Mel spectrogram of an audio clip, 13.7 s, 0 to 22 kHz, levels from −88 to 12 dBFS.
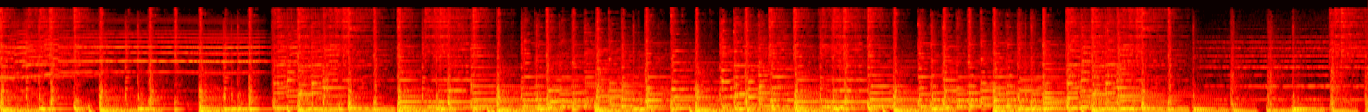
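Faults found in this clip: Sudden gain jump, 2.6–2.78 s. Level drops by about 6 dB in a single step, then returns. Sound and background noise fall together, with no ramp. Likely cause: a digital gain or bit-shift setting applied and reverted without smoothing. An AGC or compressor would slide over tens of milliseconds and leave the noise floor behind. This is instantaneous.

Repeated buffer, 11.67 s. Brief buzzy click, consistent with a very short slice replaying back-to-back with hard joins, roughly two extra passes. The repeat rate fits a 5 ms playback buffer. Probable component: output device or mixer starved of new audio, re-sending its last block. Distinguished from a dropout or packet-loss concealment by the absence of any gap or smeared fill. Essentially nothing goes missing, and the same fragment simply stutters.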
